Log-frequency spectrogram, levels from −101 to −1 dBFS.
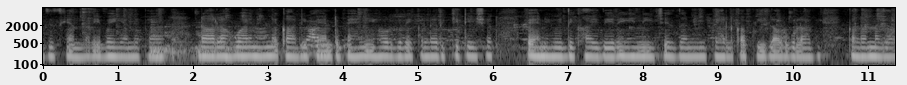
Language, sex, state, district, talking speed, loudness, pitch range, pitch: Hindi, female, Chhattisgarh, Rajnandgaon, 185 wpm, -40 LUFS, 180-185 Hz, 180 Hz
